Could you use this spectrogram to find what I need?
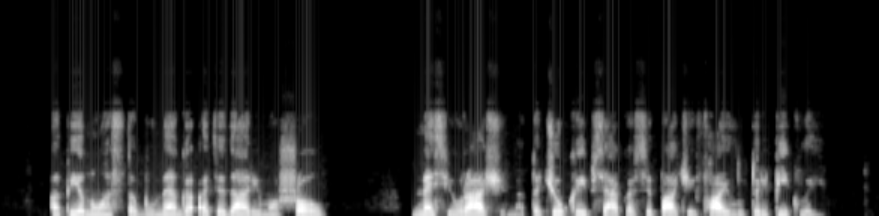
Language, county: Lithuanian, Vilnius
